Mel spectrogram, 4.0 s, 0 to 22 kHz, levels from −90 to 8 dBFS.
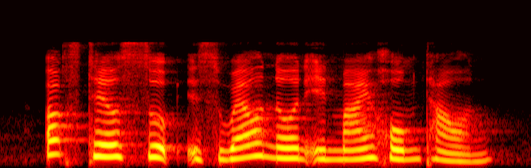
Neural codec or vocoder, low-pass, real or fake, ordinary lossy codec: none; none; real; none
